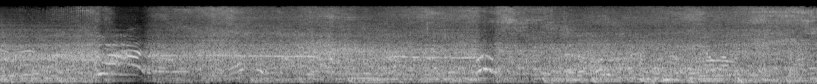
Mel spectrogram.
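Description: Music with a voice in it, played over a roadside public-address loudspeaker, with crowd noise underneath; no clear sound of the passing bikes stands out.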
